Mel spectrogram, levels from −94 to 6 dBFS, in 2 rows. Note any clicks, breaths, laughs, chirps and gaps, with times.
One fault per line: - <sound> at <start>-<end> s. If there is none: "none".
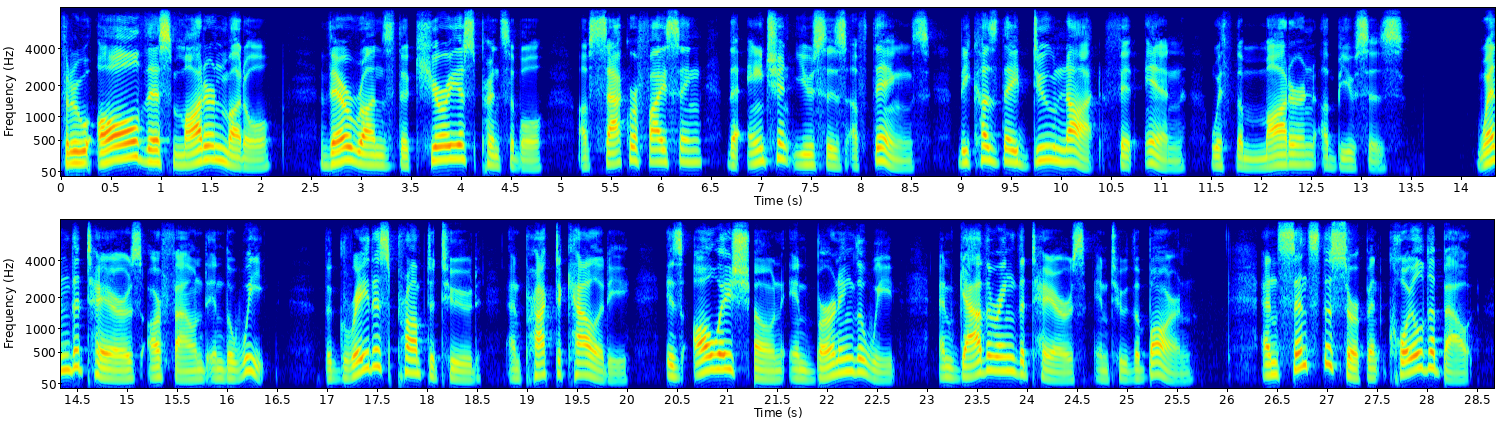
- dropout at 21.2-21.3 s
